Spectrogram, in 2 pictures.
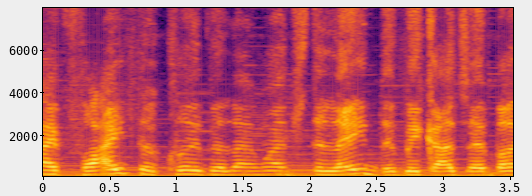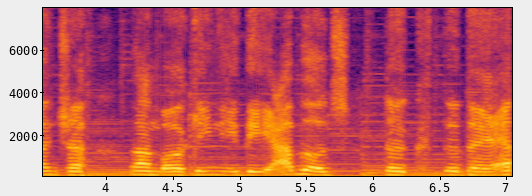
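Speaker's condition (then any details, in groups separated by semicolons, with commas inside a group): Cerebral palsy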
